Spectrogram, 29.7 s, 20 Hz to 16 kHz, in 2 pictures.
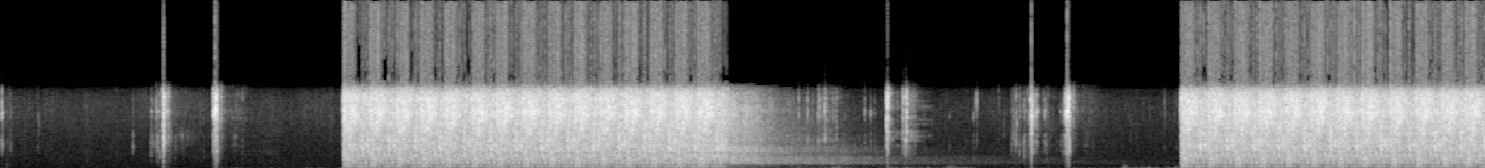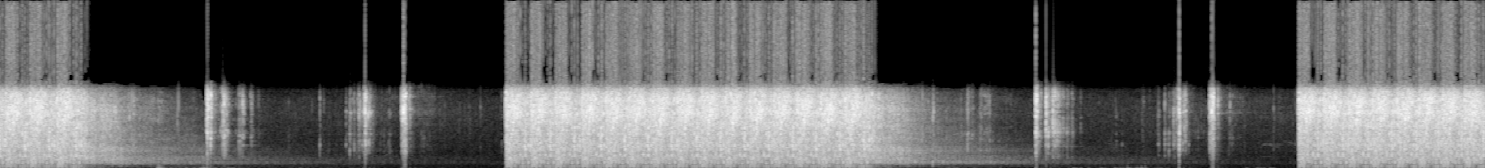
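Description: Grand Power K100 pistol fired in rapid strings of shots as fast as the trigger allows, about four seconds per string. There are four strings, each dying away slowly afterwards, with scattered metallic clicks of handling in the gaps between them.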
